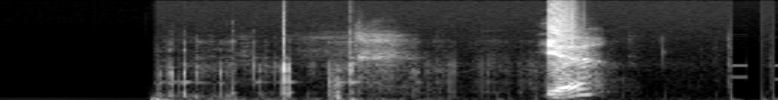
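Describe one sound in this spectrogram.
A telephone handset is lifted off its cradle with a clatter.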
